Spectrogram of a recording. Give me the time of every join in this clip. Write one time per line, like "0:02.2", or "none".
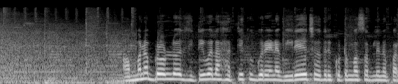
0:01.1

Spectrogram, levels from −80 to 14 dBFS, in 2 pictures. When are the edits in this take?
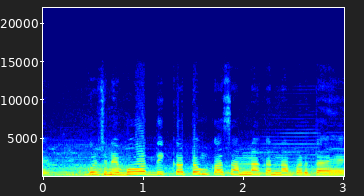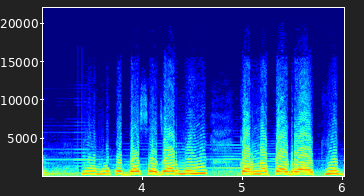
0:03.3

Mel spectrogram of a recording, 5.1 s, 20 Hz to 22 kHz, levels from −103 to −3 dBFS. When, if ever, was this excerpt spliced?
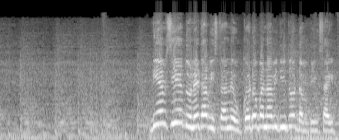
0:02.2

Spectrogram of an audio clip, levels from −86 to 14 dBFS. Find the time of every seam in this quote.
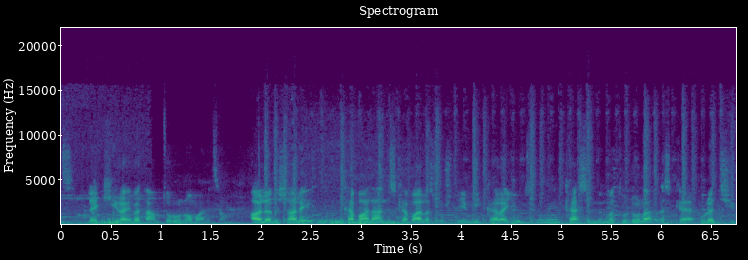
none

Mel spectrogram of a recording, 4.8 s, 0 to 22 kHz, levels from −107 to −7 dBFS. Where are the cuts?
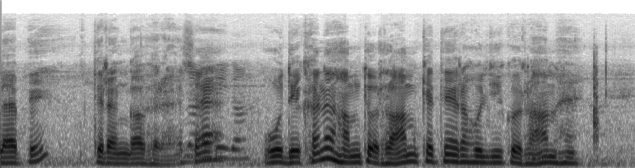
0:01.4

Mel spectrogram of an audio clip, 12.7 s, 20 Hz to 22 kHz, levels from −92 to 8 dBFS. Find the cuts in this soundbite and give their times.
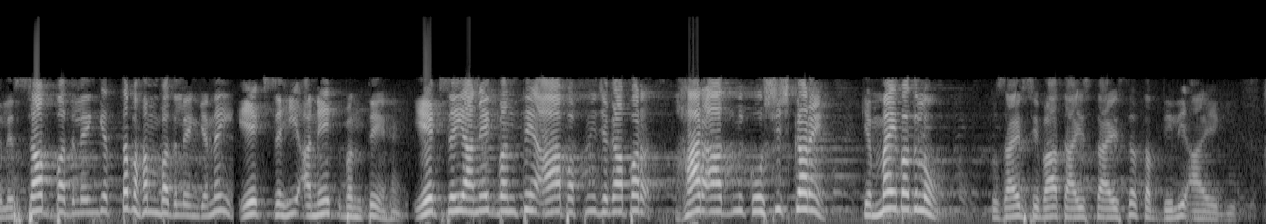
0:02.3
0:04.0

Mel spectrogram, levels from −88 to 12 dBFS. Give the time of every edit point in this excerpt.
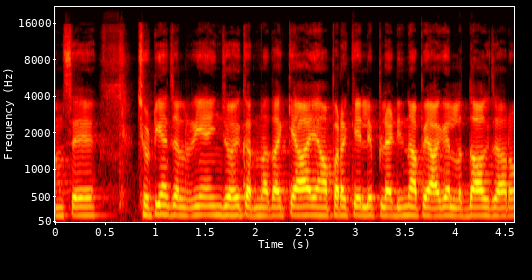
none

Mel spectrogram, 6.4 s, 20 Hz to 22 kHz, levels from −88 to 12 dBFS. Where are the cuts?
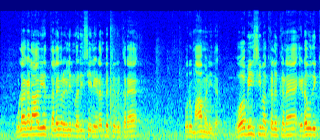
0:04.5

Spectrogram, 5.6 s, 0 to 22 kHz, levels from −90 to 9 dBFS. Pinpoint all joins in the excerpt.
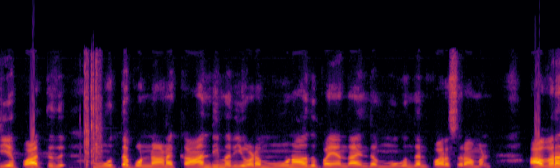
0:00.9

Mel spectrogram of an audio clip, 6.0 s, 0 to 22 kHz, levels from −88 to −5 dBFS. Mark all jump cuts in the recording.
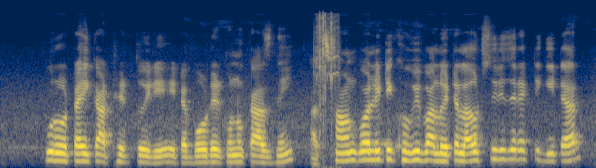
0:03.2

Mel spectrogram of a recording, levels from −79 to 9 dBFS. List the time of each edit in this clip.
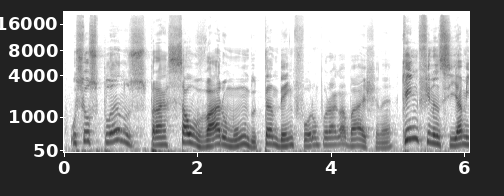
0:04.9

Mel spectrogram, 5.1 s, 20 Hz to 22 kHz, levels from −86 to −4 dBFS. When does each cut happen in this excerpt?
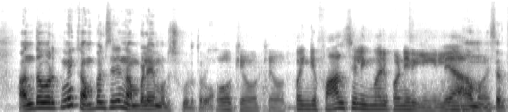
none

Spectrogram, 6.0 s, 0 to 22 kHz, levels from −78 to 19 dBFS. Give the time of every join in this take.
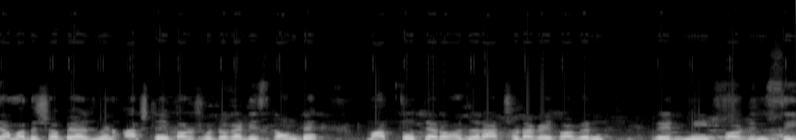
none

